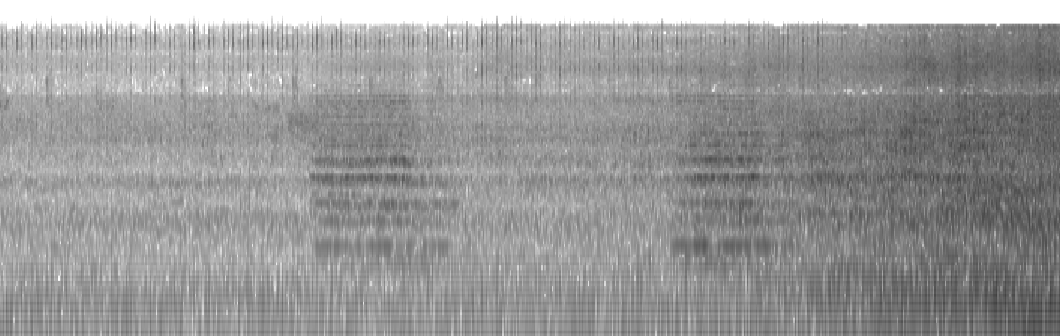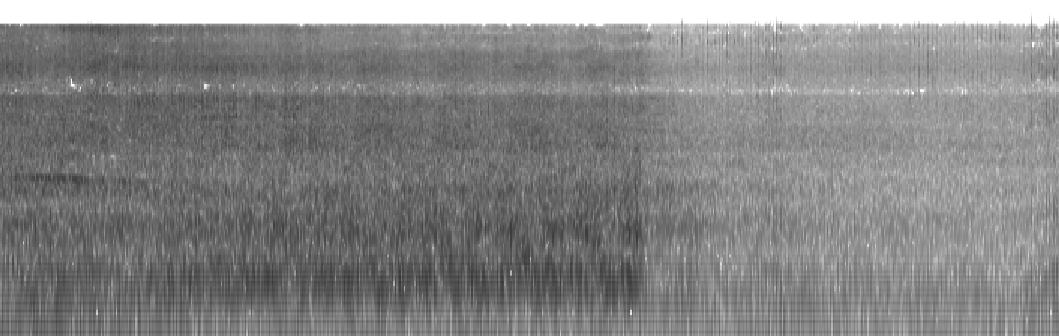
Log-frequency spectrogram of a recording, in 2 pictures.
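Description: Diesel locomotive of the Lokal Cepu local economy train sounding its horn in two blasts a few seconds apart as it approaches. The loud run of the locomotive and its passenger coaches over the rails follows as the train passes, and cuts off suddenly near the end, leaving a quieter background.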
